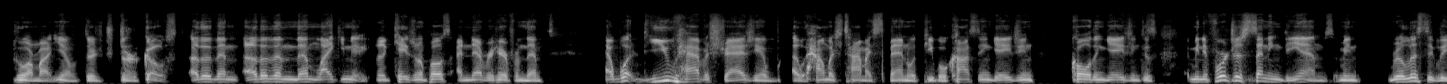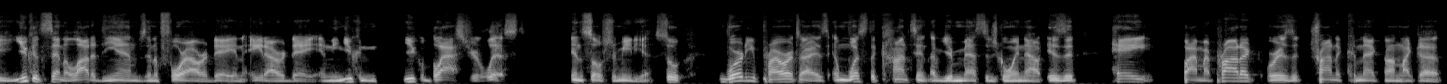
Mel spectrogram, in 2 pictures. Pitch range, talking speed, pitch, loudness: 95-135 Hz, 225 wpm, 110 Hz, -23 LUFS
